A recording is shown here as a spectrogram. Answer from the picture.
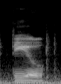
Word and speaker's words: Thiel: So, as you can see here, Peter Theal or Peter Thiel, I believe, is how they pronounce it.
